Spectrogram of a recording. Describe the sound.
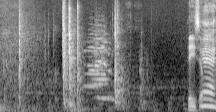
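A voice imitates a car door thunk, making a few short, punchy mouth thumps spaced apart, then finishing with a louder, breathy voiced hiss.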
